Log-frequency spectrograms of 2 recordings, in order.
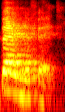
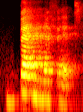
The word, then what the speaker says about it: benefit: Here, benefit, benefit, the first.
